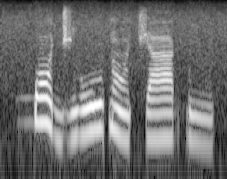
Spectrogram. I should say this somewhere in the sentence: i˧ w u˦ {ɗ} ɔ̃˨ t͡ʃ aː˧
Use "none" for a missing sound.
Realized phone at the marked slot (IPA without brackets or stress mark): ɗ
